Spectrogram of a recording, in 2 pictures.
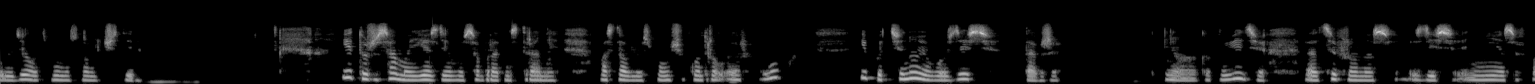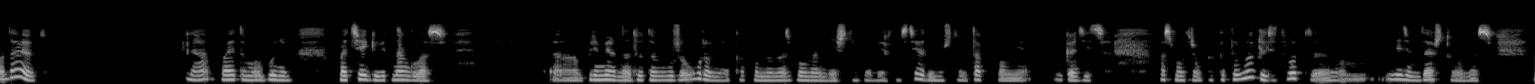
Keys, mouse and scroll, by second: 0.6-4.6 middle drag, 5.3 ctrl+r, 25.2 middle click, 25.7 Tab, 26.4-27.4 middle drag, 28.7-30.7 middle drag.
